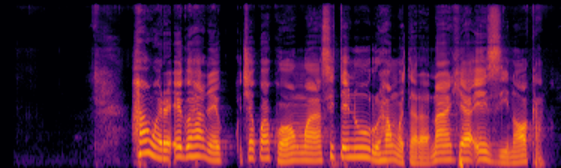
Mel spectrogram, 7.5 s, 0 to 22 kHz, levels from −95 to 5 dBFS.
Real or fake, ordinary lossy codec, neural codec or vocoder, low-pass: real; none; none; 19.8 kHz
